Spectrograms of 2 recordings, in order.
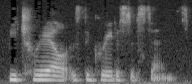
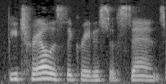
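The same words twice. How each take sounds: First: It is read in a put-on Eron voice. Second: It is read in the speaker's normal voice.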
